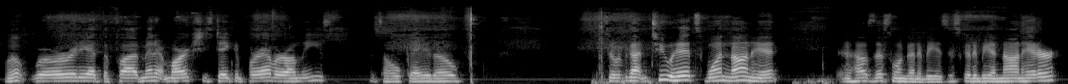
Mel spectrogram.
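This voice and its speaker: A vlogger chatting casually indoors while opening trading card packs, with excited exclamations at each good pull. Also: medium pitch, slight background noise. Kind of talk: casual unboxing commentary. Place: indoors at home.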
